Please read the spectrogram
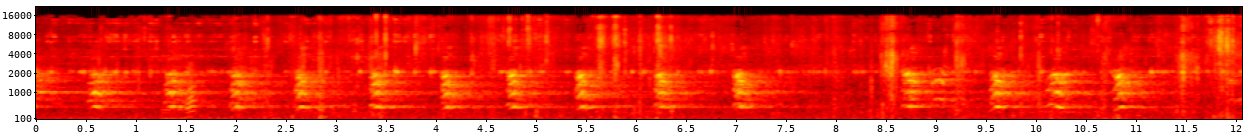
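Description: A dog barking over and over in an even rhythm, about one and a half barks a second, with a pause of about a second just past the middle before the barking resumes.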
